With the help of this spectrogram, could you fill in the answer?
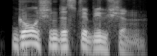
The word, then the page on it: Gaussian distribution: British English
